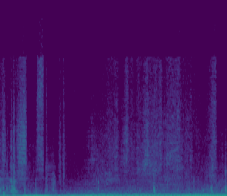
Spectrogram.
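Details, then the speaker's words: Dodge Ram truck after topping up low power steering fluid: steady low engine rumble while turning, with the earlier grinding squeal gone. "I'm going to turn see if I can get it to do any type of squeaking at all absolutely no more grind at all"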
